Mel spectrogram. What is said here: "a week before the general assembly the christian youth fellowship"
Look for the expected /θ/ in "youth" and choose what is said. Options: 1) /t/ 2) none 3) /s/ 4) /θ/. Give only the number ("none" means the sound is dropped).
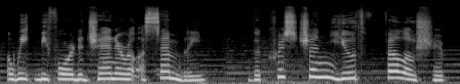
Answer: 4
